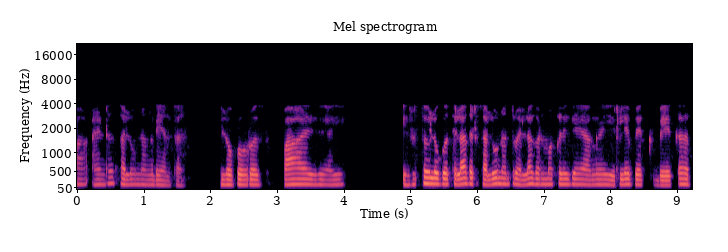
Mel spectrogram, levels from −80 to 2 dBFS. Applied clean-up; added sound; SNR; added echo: none; none; none; none.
